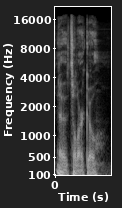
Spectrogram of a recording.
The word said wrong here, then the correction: Talarico: Talarico. It's Spanish, I think, something, or maybe... Maybe Italian, but I think Dan Patrick went across the line there a little bit.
